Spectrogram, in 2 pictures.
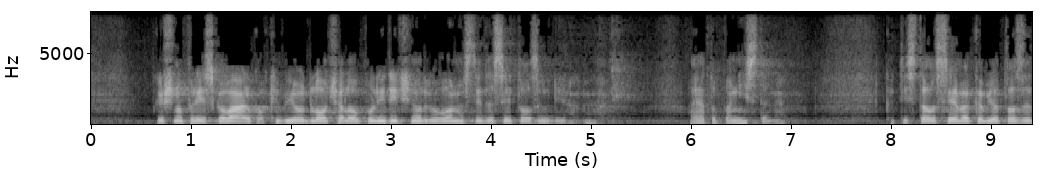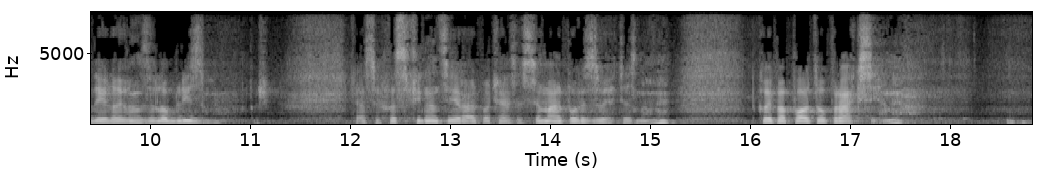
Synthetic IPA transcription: kəɾʃnɔpɾeːskɔʋalkɔkibijɔd̪loːt͡ʃalawpɔliːt̪it͡ʃniɔd̪ɡɔʋoːɾnɔst̪id̪ɐsɛjɛt̪oːzɡɔd̪ilɔnɛ | ajat̪oːpanist̪ɛnɛ | kɐt̪ist̪aɔseːbakɐbijɔt̪oːzad̪eːlɔjɛʋənzɛloːblizunɛpat͡ʃ | t͡ʃa̰ːsixʋɐsfinant̪siːɾaalpawt͡ʃaːsixsɛmalpɔʋɛzuːjɛt̪ɛznonɛ | t̪koːjɛpapɔlt̪owpɾaːksianɛ

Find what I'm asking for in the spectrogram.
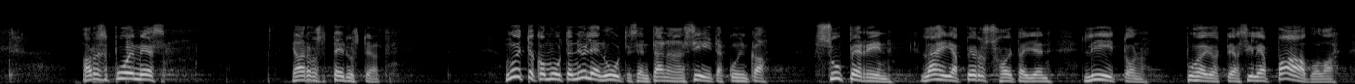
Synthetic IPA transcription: ɑrʋosɑpuemies | jɑɑrʋosɑ̥t̪ːedust̪ɑjɑ̰t̪ | luit̪ːekomuːt̪enylenuːt̪isent̪ænæːnsiːt̪ækuiŋkɑ | superin | læhijɑperushoit̪ɑjen | liːt̪on | puhejoht̪ɑjɑsiljɑpɑːʋolɑ

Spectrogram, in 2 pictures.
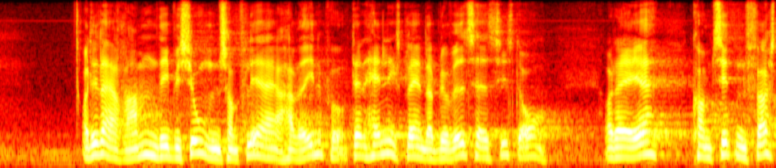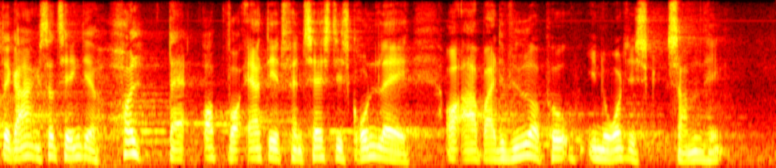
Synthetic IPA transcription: ɒ̽d̥e̝ɾɑ̈æɐʁɑ̈mn̩d̥e̝ʋiɕo̝̰ːnn̩sɒ̽mfle̝ːɐæɐɦɑ̈ʋæɐðˠe̝nəpʰɒ̽d̥enɦænle̝ŋspʰlɛ̰ːnd̥ɑ̈b̥le̝ʊʋe̝ðˠt͡sʰɛ̰ːð̞̩ˠsisd̥əɒ̰ː | ɒ̽ɾ̥æjɑ̈ɪkʰɒ̽m̰t͡sʰe̝ld̥enfɶɐsd̥əɡ̥ɑ̈ŋ̰sɒ̽t͡sʰeŋɡd̥əjɑ̈ɪhɒ̽l̰d̥æɒ̽b̥ʋɒʔæɐd̥e̝ed̥fænt͡sʰæsd̥isɡ̥̚ʁɔ̽nlɛɪʔɒ̽ʔɑ̈ːb̥ɑ̈ɪ̰dəʋið̞ˠɐːpʰɒ̽ino̝ɐd̥isɡ̥sɑ̈mn̩ɦeŋ̰

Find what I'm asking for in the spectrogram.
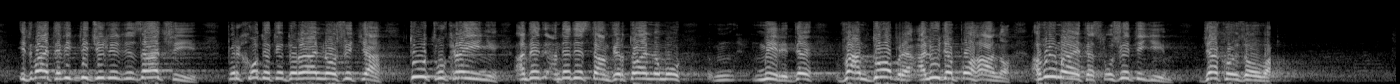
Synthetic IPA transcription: id̪ɐʋajt̪ɛʋʲid̪ːɪd͡ʒʲilʲɪlʲɪzɑt͡sʲiji | peɾɪxɔd̪ɪt̪ɛd̪ɔɾealʲnɔɦɔʒɪtʲːat̪ut̪ʋʊkɾɐjinʲiɐnɛɐnɛd̪ɛst̪ɑmʋʲirt̪ʊɑlʲnɔmʊ | miɾʲid̪ɛʋɑmd̪ɔbɾɛʔɐlʲudʲɐmpɔɦɑnɔ̰ɐʋɪmɑjet̪ɛslˠʊʒɪt̪ɪjimdʲakʊjʊzɐʊʋɑ

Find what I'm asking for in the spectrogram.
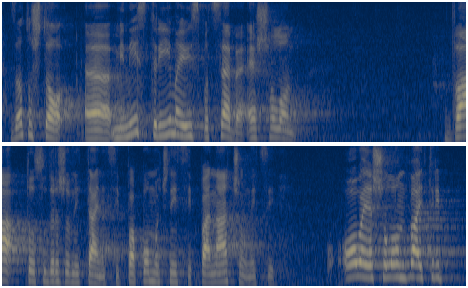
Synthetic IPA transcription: zat̪o̞ʃt̪o̞ | minist̪ɾiimajuispod̪se̞beʔeʃalˠon | d̪ʋat̪o̞ːsud̪r̩ʒaʋnit̪ajnit̪sipapomot͡ʃnit̪sipanaːt͡ʃelˠnit̪si | oʋajeʃalˠond̪ʋaːit̪ɾiː

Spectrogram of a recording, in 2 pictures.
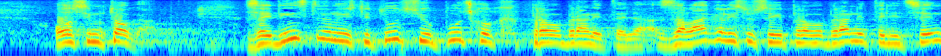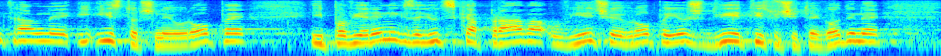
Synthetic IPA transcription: o̞simt̪o̞ɡa̰ | zaje̞d̪inst̪ʋe̞nuinst̪it̪uːt̪sijuput͡ʃko̞ɡpɾaʋo̞bɾanit̪e̞ʎa̰zalaːɡalisuse̞ipɾaʋo̞bɾanit̪e̞ʎit̪se̞nt̪ɾalˠne̞ʔiʔist̪o̞t͡ʃne̞ːwɾo̞ːpe̞ | ipo̞ʋje̞ɾe̞nikzaʎut̪skapɾaːʋaʔuʋje̞ːt͡ɕue̞wɾo̞ːpe̞jo̞ʃd̪ʋije̞t̪isut͡ɕit̪e̞ɡo̞d̪ine̞

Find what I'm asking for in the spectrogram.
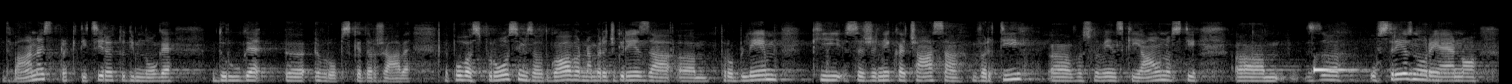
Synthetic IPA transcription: d̪ʋaːnajst̪̚pɾakt̪it̪iːɾajɔt̪uːd̪imnoːɡɛ | d̪ɾuɡɛ | ɛwɾoːpskɛd̪əɾʒaːʋɛ | lɛpoːʋaspɾoːsimzaɔd̪ɡɔːʋɔɾnaːmɾɛd͡ʒɡɾezaəpɾɔblemkʰisɛʒeneːkajt͡ʃaːsaʋəɾt̪iʋəslɔʋeːnskijaːwnɔst̪iəzəust̪ɾeːznɔuɾɛjɛːnɔ

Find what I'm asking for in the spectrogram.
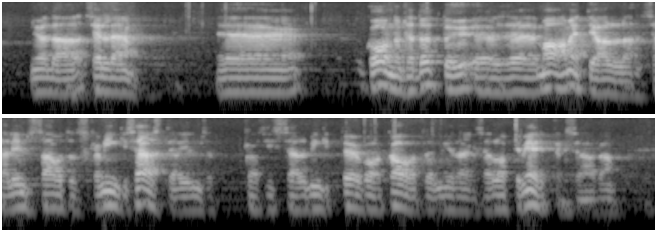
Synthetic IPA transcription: niø̞ld̪̥ɑse̞lːe | ko̞ːnd̪umiset̪ɤt̪ːusemɑːɑme̞t̪ːiɑlːɑseɑlilmse̥t̪sɑːvut̪ːˑɑt̪u̥skɑmiŋɡ̥isæːst̪jɑilmse̞lt̪ | kɑsiːsːeɑlmiŋɡit̪ːø̞ːko̞ɦhɑt̪̚kɑovɑt̪ɑmid̪ɑɡ̥iseɑlːokt̪ːime̞ːɾit̪ˑːɑkseɑɡ̥ɑ

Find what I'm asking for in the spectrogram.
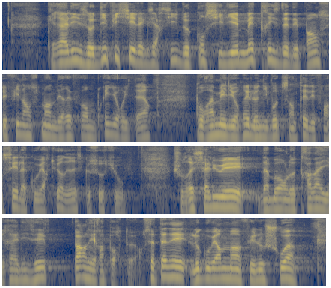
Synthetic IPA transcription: kʲiʁealizəd̪ifisilɛɡzɛʁsisd̪əkɔ̃siljemet̪χizd̪ed̪epɑ̃sefinɑ̃smɑ̃d̪eʁefɔʁmpχijɔʁit̪ɛʁpuʁameljɔʁelənivod̪əsɑ̃t̪ed̪efχɑ̃sɛlakuvɛʁt̪yʁd̪eʁisksɔsjo | ʒ̥əvud̪ʁɛsalyed̪abɔʁlət̪χavajʁealize | paʁleʁapɔʁt̪œ̰ːʁsɛt̪aneləɡuvɛʁnəmɑ̃afɛləʃwa

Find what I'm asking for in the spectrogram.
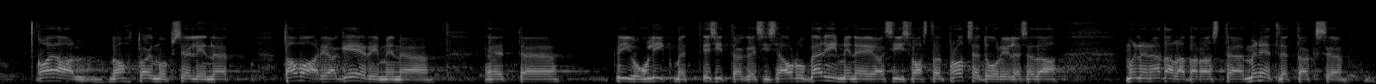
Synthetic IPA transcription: ɑjɑlno̞ht̪o̞jmub̥se̞lʲːine̞t̪ɑvɑɾe̞ɑɡe̞ːɾimine | et̪ː | liːko̞ɡ̥uliːkme̞t̪ːe̞sʲit̪ˑːɑɡ̥esiseɑɾupæɾimine̞jɑsiːsvɑst̪ɑd̥̚pro̞t̪se̞d̪uːɾilese̞d̪̥ɑ | mɤne̞næd̪̥ɑlɑpæɾɑst̪mene̞t̪ˑle̞t̪ːˑɑkse

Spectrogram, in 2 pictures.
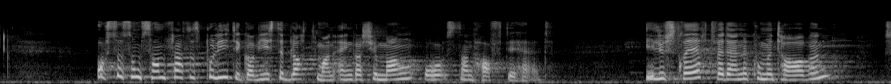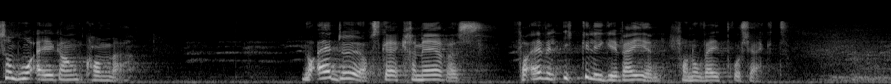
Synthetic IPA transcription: ɔsɔsɔmsɑmfæʁt̪əspʰʊliːt̪ɪkəʁʋiːst̪əblɑt̪mɑnʔɛŋɡɑʃəmɑŋoːst̪ɑnhɑft̪ɪhḛːt̪ | ɪlʉst̪ʁeːʁt̪ʋeːd̪ɛnəkʰʊmənt̪ʰɑːʁənsɔmhuːʔæɪɡɑŋkʰɔmːḛː | nɔʁæɪd̪øːʁskɑækʰʁɛmeːʁəs | fɔʁæɪʋɪlɪkːəlɪɡːəiːʋæɪənfɔʁnuːʋæɪpʰʁʊʃɛ̰kt̪

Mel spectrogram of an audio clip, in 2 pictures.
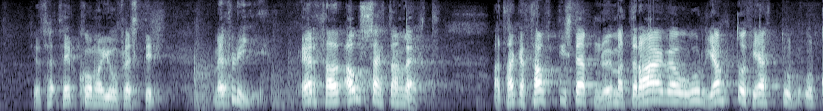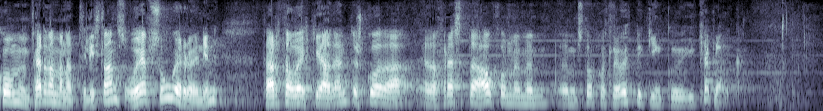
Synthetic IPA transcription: θejɾ̥kʰɔːmajuflɛst̪ɪɾ̥ | mɛðflyːjɪ̰ɛɾ̥θaðaːwsajht̪anlɛxt̪ | a̰t̪ʰaːkaθawht̪ist̪ɛpnʏmaðt̪ɾaːɣauɾjam̥t̪ɔθjɛht̪uɾuɾ̥kʰɔːmʏmfɛɾðamanːat̪ʰɪlist̪lant̪sɔɣɛvsuːɪrœːɥnɪn | θaɾ̥θawɛhcɪaðɛnt̪ʏskɔːðaɛðafɾɛst̪aaːwfɔɾmʏmʏmʏmst̪owrkʰɛst̪lɛɣaʏhpːɪcːiŋkʏicʰɛplavḛkḁ

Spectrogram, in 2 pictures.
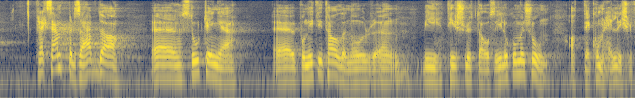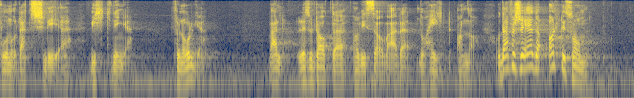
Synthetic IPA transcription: fɔɾɛksɛmpəlsɔhɛʋd̪ɑ | st̪uːʈɪŋːə | pʰɔnɪt̪ːɪt̪ʰɑlənɔɾ | ʋɪt̪ʰɪlʂɭʉt̪ːɑɔsɪːlʊkʰʊnʋɛnʂuːnn̩ʔɑ̰t̪̚d̪ɛkʰɔmːəɾhɛlːəɾɪçːt̪ʰɪɔfoːnṵːɾɛt̪ʂɭɪ̰ə̰ | ʋɪɾknɪ̰ŋə̰ | fɔɳɔɾɡə̰ | ʋʔɛlɾɛsʉlt̪ʰɑːt̪ə̰hɑɾʋiːsə̰ɔ̰ʋæ̰ːɾə̰nṵːheɪlt̪ʔɑ̰nːɑ̰ʔɔd̪æɾfɔʂɔɛɖɛɑlt̪isɔnː

